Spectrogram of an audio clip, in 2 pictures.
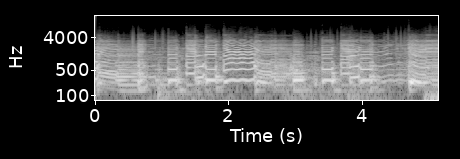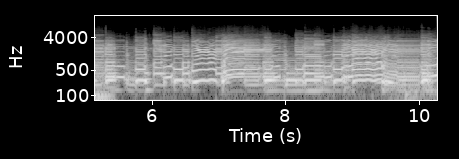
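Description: Background music: a guitar playing a melody of wavering, bent notes. A brief low thump about five seconds in.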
